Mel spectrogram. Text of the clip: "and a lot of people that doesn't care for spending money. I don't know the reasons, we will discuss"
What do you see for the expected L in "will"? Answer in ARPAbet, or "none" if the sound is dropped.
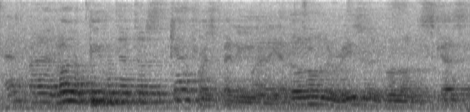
N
